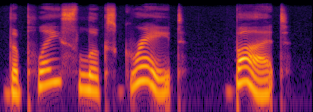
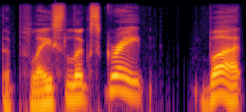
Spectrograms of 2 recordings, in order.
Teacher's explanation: When you say the place looks great, your voice needs to go up in pitch on the word great. And then you pause for just a microcond before you say but. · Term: upward pitch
